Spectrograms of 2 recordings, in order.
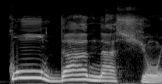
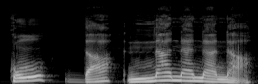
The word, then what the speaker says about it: condamnation: So you pronounce condamnation. D'accord? You don't pronounce the M at all.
